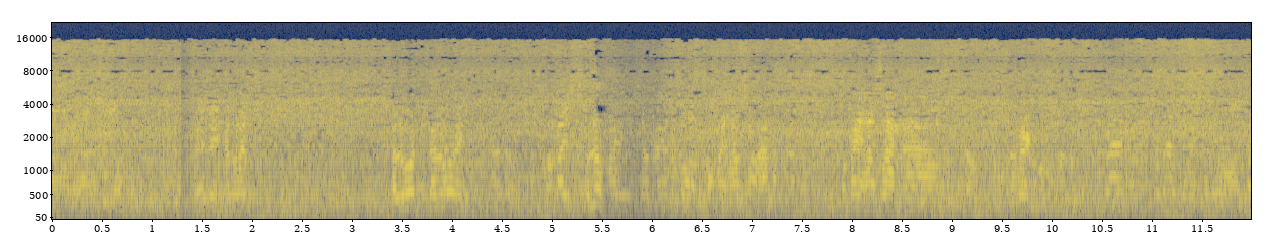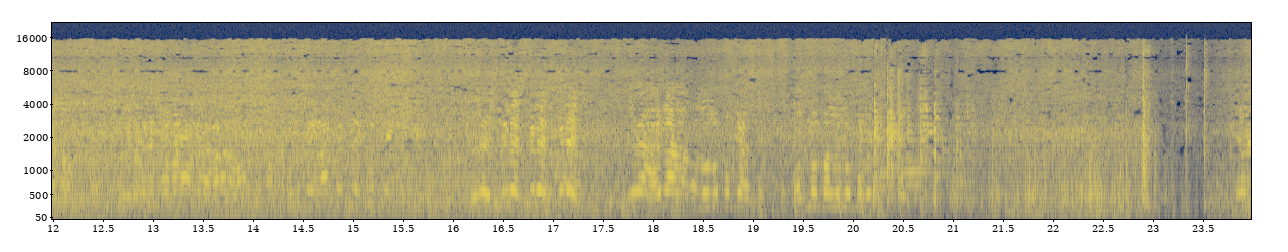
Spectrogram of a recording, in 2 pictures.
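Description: Water rushes and churns behind a speeding boat.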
